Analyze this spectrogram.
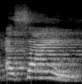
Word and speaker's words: assign: G is silent when it comes before the letter N.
